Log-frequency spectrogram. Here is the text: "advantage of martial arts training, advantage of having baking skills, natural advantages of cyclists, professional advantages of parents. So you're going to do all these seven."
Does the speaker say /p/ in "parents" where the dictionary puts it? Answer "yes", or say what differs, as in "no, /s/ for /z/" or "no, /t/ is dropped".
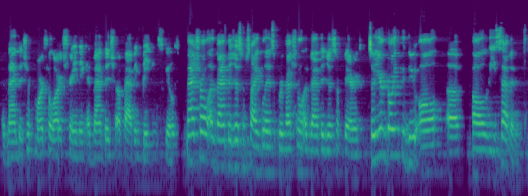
no, /b/ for /p/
